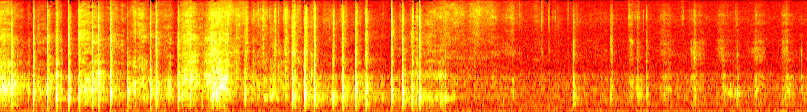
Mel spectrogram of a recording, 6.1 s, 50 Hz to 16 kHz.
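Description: Long nails tap, scratch and rub the sides and lid of a small hollow cardboard gift box covered in copper paper, held and then set on a table. Rapid, crisp taps with a hollow ring around 670 Hz mix with dry scratching for the first three seconds. The sound then drops to softer, sparser tapping and rubbing.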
